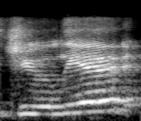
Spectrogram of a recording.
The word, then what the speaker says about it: Julieth: uh my name is juliet and if you see an age it's a silent age i'm from colombia so the age is silent uh i'm a queer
